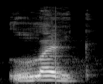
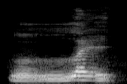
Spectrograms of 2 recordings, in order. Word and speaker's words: lake: 그래서 마찬가지로 여기도 L 아까 그렇게 강하게 혀끝이 저 부분에 꼭 닿아서 힘을 주어서 공기가 양쪽으로 터져 나가는 걸 느끼면서 하는 거예요. lake, lake 이겁니다.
